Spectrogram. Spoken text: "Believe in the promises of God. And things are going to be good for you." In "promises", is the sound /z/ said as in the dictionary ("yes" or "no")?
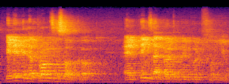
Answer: no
